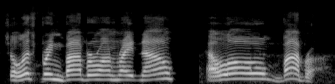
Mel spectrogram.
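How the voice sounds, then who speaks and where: A man's voice: high voice, normal speed, sharp tone, clean tone. A man hosting a live online show, welcoming viewers in an upbeat, repetitive announcer manner. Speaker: show host.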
